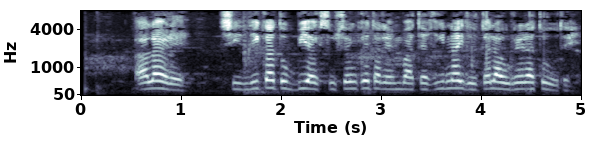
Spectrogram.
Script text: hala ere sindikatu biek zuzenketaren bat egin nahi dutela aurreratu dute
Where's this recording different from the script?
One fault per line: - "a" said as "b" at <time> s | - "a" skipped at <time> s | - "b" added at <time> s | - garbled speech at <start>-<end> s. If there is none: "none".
none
